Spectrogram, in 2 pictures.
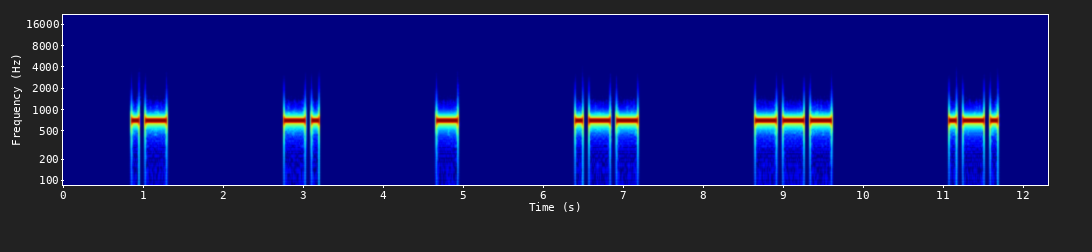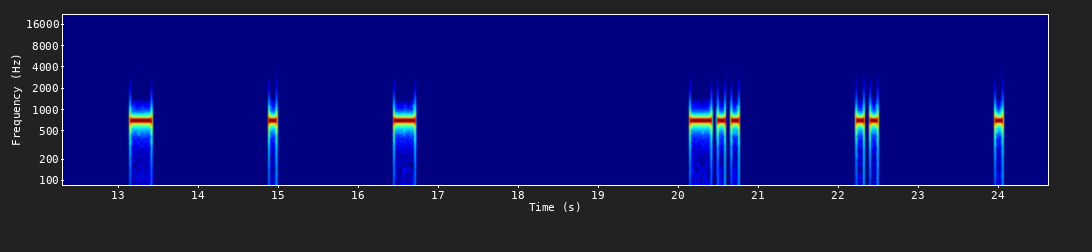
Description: Morse code, heard as a keyed tone, about 14 wpm, spaced as for 5 wpm, 700 Hz. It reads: ANTWORTET DIE
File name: Morsekurs / Witze / Witz 13. November 2018, 25 F70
